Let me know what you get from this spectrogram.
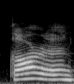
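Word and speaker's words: girl: 발음의 5 발음 하실때 걸은 쥐 irl 이라서 올라 3d 잘 못하는 r 발음과 l 발음 이 두개 다 들어 있는 단어 거든요 그래서 발음을 잘 하셔야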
